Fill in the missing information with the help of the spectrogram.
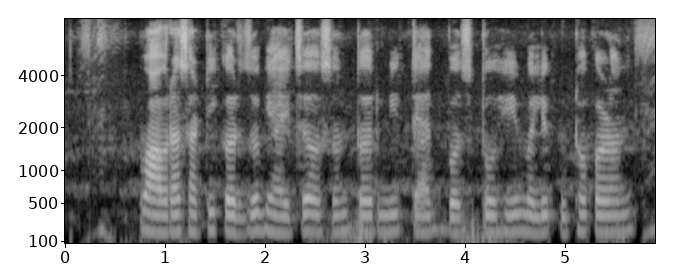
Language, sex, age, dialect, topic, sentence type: Marathi, female, 25-30, Varhadi, banking, question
